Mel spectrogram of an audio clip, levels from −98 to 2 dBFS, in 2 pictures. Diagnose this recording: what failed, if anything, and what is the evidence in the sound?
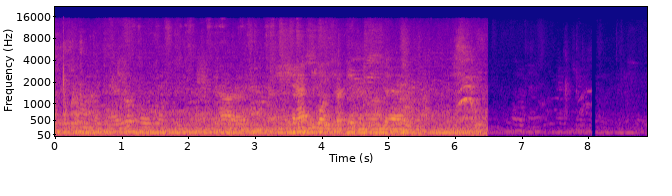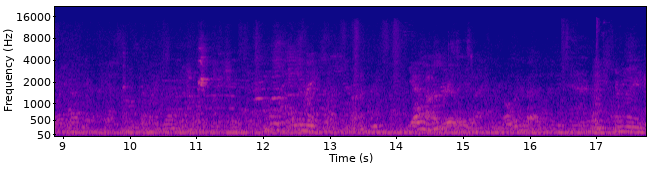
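One channel inverted, from 6.49 s to the end: summed to mono, the sound drops by about 26 dB to a faint residue. The likely cause is a polarity-reversed leg in the analogue wiring, so content common to both channels cancels.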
